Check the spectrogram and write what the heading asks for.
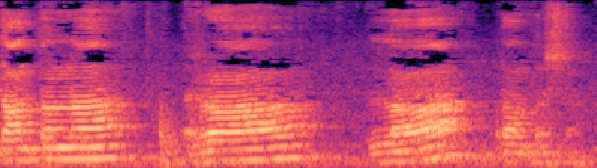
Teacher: দন্ত মূলীয়, অর্থাৎ দাঁতের গোড়া দিয়ে উচ্চারিত হয় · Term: দন্ত মূলীয় ধ্বনি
